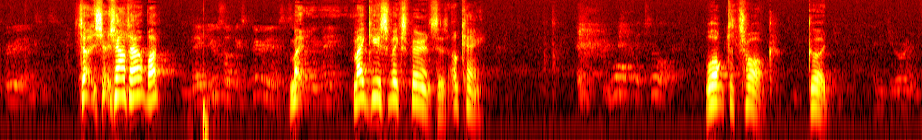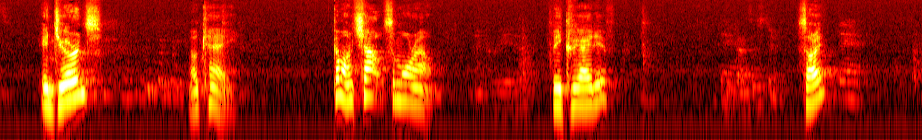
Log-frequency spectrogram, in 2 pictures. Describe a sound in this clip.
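An elderly man speaks with animation into a nearby microphone, in short bursts with pauses.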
